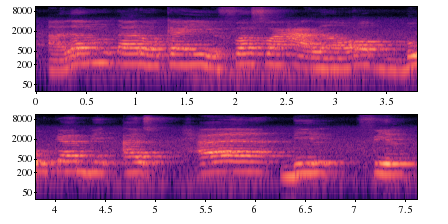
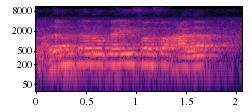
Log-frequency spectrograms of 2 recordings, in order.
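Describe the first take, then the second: First: High, very slow chant, ASHABIL stretched long; correct recitation. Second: ALAM TARO KAIFA FA'ALA chanted high without full elongation; higher, slightly slow reading of kaifa fa'ala, less careful; common careless reading. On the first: Shown as a demonstration. Teacher showing how it should be, correct recitation. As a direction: hold the long vowels, clear f in fa'ala and fil. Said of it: "Padahal seharusnya bukan begitu". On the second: Retold or imitated. Teacher mimicking most people's habit, careless recitation. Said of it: "Kebanyakan gitu".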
